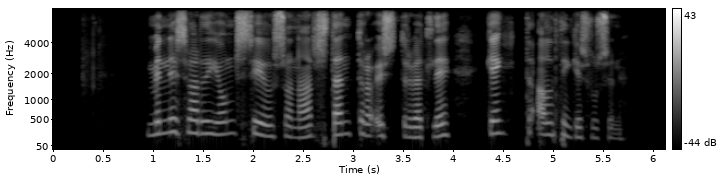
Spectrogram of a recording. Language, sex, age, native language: Icelandic, female, 30-39, Icelandic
